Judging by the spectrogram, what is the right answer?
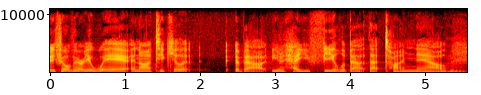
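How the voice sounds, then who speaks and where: A woman with a very deep, low pitch talks at a moderate pace with ordinary pitch variation. Her loudness stays very even over noticeable background noise. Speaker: radio host. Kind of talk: radio interview host.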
